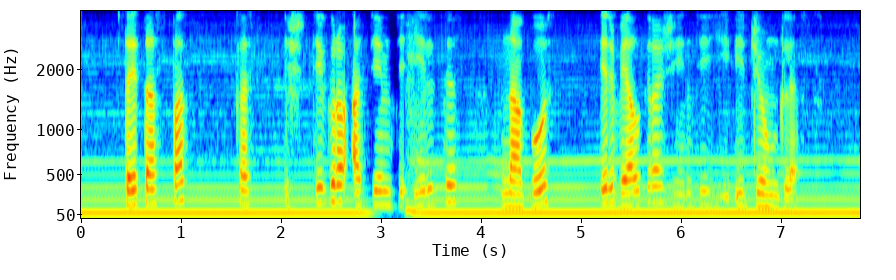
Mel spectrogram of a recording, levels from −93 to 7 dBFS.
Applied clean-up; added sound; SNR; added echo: none; Musical instrument; 5 dB; none.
